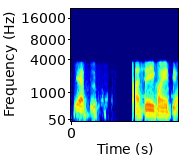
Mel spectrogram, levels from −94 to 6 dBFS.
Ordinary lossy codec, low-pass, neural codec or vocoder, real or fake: none; 3.6 kHz; none; real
